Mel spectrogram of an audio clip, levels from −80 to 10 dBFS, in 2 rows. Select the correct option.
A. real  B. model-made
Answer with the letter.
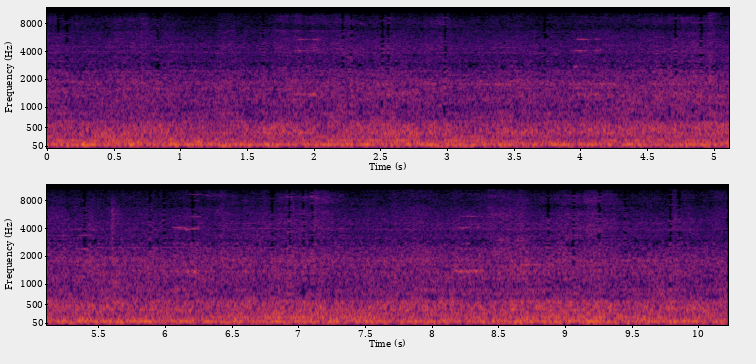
A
